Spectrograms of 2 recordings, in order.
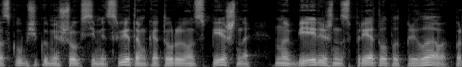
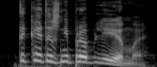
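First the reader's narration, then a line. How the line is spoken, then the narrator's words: Exclaimed. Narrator (Russian): воскликнул Петрович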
